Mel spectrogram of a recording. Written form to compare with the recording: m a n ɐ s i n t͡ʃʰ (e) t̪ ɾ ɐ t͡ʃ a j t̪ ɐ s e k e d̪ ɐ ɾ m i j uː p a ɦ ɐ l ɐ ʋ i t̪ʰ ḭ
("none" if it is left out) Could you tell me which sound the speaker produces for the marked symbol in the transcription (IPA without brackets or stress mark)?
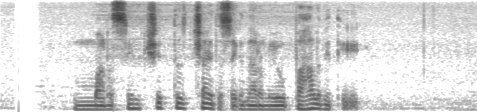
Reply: i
